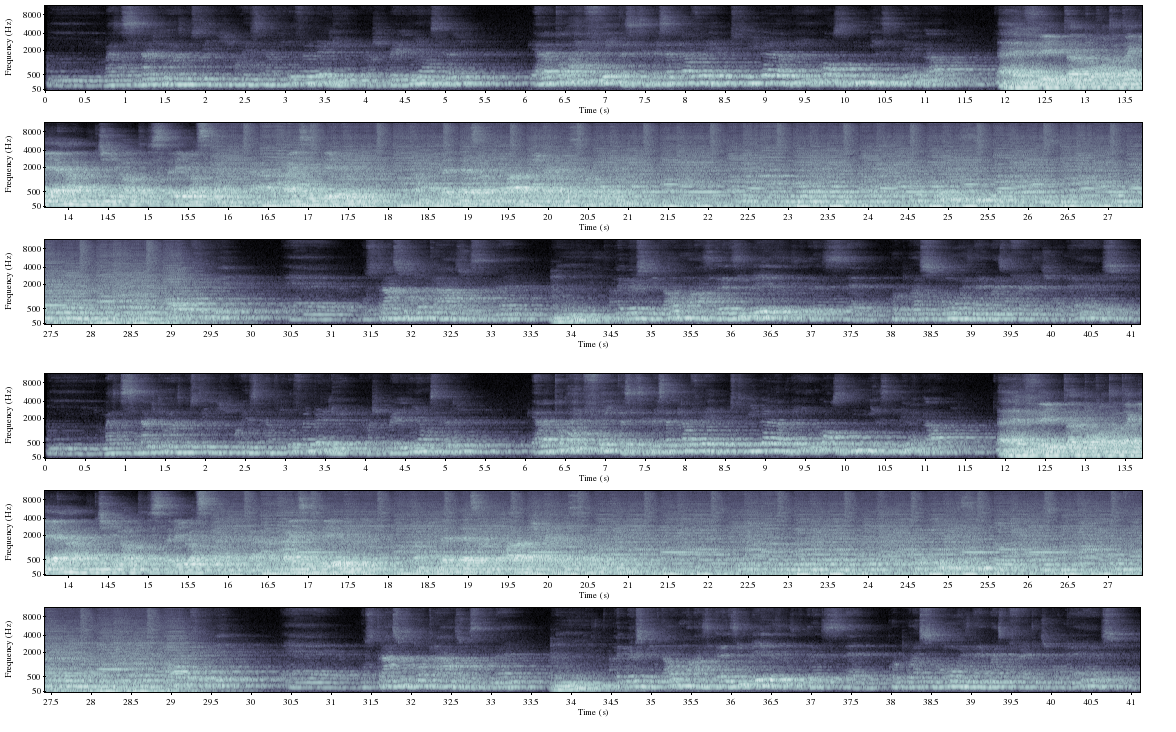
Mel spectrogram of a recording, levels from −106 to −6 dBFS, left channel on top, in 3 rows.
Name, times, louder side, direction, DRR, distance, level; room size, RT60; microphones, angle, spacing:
voice 1, 0.0-5.3 6.0-11.3 11.9-12.6 15.0-15.2 16.3-16.9 18.8-19.0 22.1-26.6 27.0-29.7 30.4-33.3 33.8-37.7 38.0-40.9, equal, 75° right, -7 dB, 0.8 m, -31 dB
voice 2, 11.9-17.8 18.2-21.0 33.7-34.1, equal, 20° right, -12 dB, 1.0 m, -22 dB
sound 1, 15.8-29.2, equal, 75° left, 0.8 m, -28 dB
2.6 x 2.5 x 3.7 m, 3.0 s
head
